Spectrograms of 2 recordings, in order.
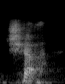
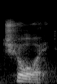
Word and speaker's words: Choi: I mean, we really dug in there, and they said it is pronounced in South Korea Cha, not Choi.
